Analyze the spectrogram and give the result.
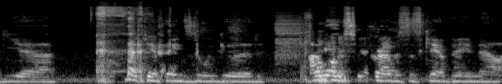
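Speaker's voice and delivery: smoothest silky, easy delivery. Imitating another player's smooth voice: imitating a silky smooth voice. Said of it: "the silky smoothest voice when he's on".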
